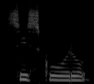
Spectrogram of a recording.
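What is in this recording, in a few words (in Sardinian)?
"s'iscuru", female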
